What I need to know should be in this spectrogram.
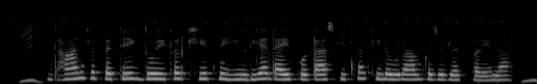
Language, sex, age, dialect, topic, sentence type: Bhojpuri, female, 25-30, Western, agriculture, question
